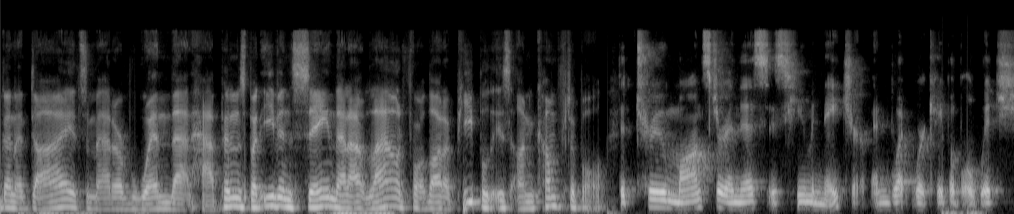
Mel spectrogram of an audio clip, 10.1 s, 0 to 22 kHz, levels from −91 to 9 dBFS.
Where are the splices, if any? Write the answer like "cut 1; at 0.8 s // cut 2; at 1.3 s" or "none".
cut 1; at 6.0 s // cut 2; at 7.6 s // cut 3; at 8.7 s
